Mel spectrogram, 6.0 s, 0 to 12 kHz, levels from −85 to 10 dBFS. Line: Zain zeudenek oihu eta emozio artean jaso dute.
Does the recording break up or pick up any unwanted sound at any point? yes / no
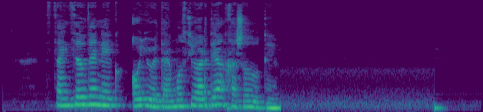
no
